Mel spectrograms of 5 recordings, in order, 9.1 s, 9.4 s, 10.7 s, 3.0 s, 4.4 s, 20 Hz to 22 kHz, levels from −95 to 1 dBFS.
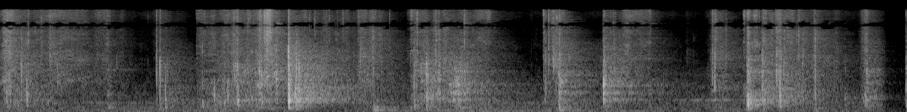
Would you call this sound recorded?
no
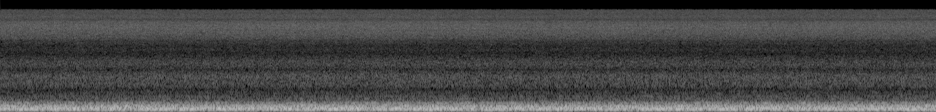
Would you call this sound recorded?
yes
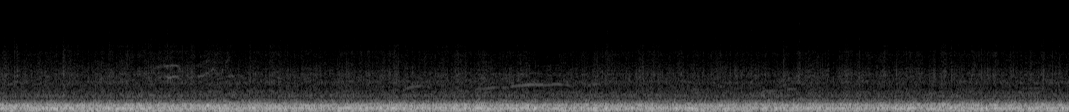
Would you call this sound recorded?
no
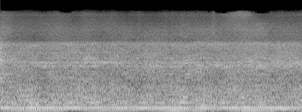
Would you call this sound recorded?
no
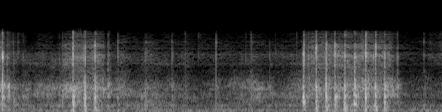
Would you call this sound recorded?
no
